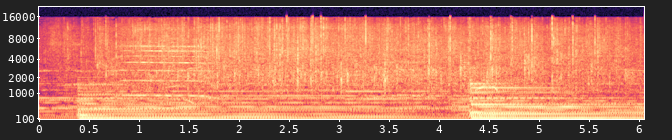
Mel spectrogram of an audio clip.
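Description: Live worship band playing a slow instrumental passage of sustained chords, with a new chord coming in about half a second in and another a little after four seconds, each louder as it arrives.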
